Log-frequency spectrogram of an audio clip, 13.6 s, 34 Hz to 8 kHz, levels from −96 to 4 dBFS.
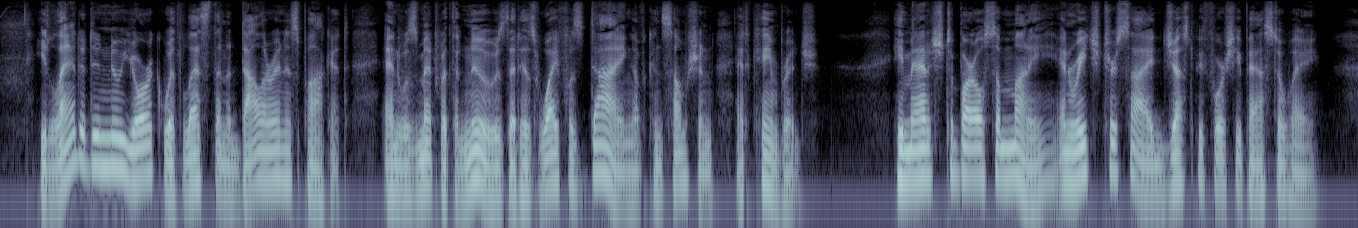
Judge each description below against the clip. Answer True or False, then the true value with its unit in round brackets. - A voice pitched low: True (95 Hz)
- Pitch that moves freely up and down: True (6.7 semitones)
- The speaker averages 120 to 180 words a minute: False (190 wpm)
